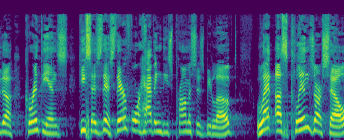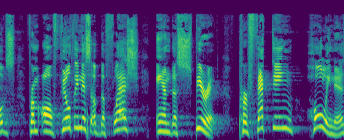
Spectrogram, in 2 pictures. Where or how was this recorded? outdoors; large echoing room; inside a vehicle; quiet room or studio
large echoing room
